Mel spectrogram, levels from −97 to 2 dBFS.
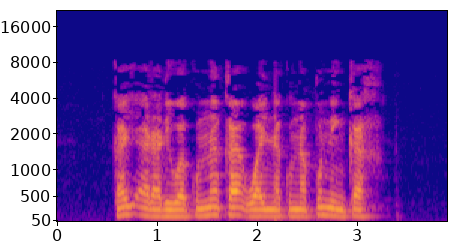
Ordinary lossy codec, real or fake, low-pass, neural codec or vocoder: MP3, 32 kbps; real; 10.8 kHz; none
